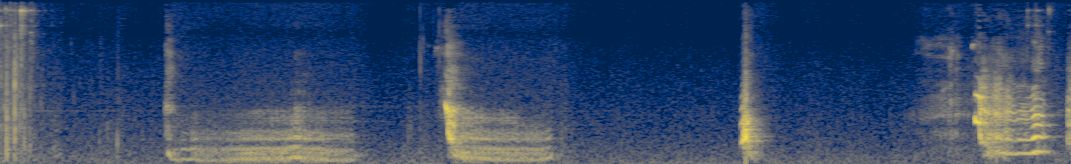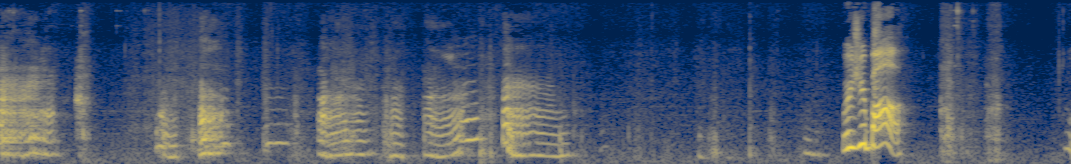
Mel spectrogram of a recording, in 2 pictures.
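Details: Puppy having a temper tantrum while playing with its ball: a low rumbling growl, then sharp yaps and a run of choppy, wavering growl-whines and squeals in bursts, with a person coaxing in the background.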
